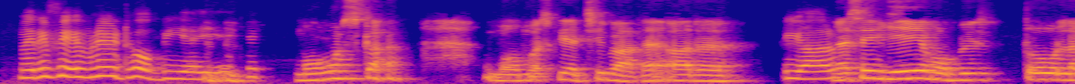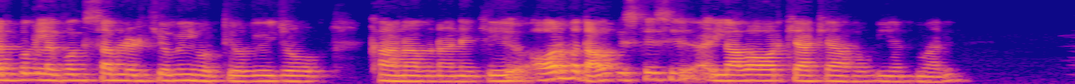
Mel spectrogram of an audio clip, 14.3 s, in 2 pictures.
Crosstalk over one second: none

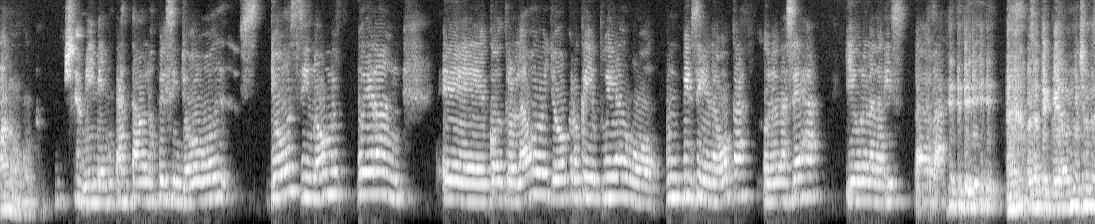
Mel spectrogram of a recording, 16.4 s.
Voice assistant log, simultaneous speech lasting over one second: none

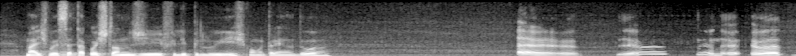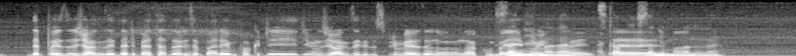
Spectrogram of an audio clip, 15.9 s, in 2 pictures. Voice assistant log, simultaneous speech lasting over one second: present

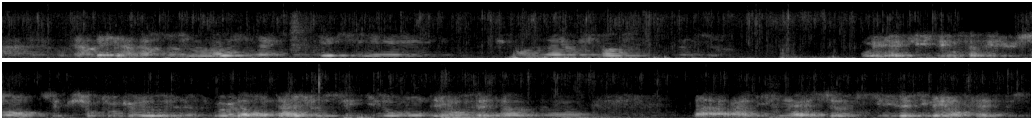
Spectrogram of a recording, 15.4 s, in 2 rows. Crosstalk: none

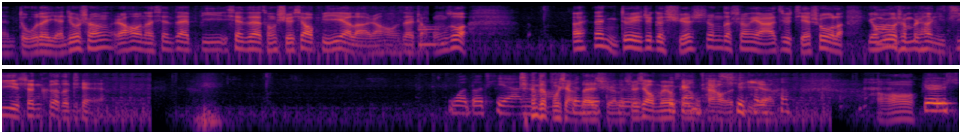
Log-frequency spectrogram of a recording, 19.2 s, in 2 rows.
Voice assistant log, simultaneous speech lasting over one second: present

